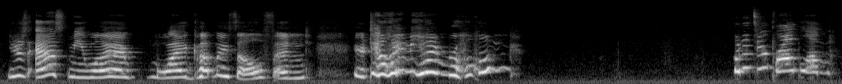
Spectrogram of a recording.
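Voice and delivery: put-on a high, furious teenage retort; indignant yell. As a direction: yell back at them in disbelief. Retold indignant outburst, voices self.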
